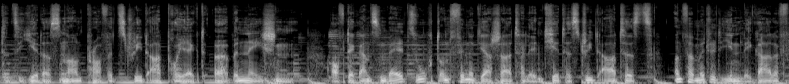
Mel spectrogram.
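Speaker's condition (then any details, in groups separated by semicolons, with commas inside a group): No condition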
